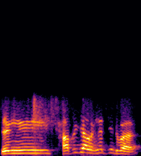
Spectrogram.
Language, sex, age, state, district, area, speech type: Bodo, male, 60+, Assam, Kokrajhar, rural, conversation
